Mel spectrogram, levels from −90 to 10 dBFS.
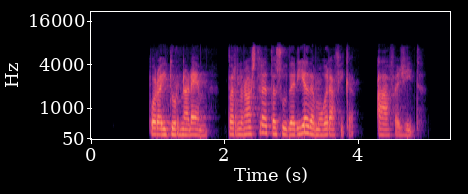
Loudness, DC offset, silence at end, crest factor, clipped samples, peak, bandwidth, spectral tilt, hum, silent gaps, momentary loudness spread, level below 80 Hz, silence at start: -18 LUFS; under 0.1%; 0.45 s; 18 dB; under 0.1%; -2 dBFS; 7.8 kHz; -5.5 dB/octave; none; none; 14 LU; -56 dBFS; 0.9 s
